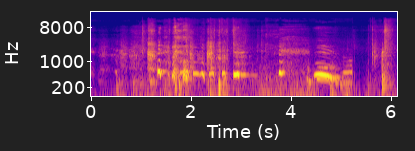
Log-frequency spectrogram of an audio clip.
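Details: Staffordshire Bull Terrier named Dino, indoors, having fun during a playful freakout; tonal whining yelps and drawn-out squeals come in short bursts across the clip, mixed with people talking and laughing.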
